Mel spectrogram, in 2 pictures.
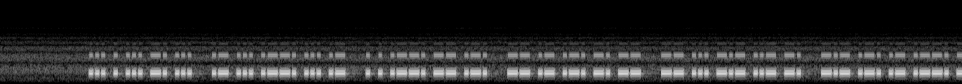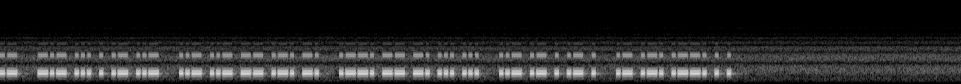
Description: Morse code, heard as a keyed tone, machine-sent, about 39 wpm, 500 Hz. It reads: SESNS ASPSA EEPMR MARNM MSKUN KRAPM KSEAU UUMRN PMNSS UAEAE ARPEE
